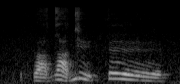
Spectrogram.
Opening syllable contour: low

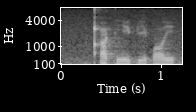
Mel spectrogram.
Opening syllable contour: falling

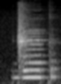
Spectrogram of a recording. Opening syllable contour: high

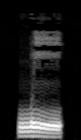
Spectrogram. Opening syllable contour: low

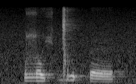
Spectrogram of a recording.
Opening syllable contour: low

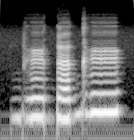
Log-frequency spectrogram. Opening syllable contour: low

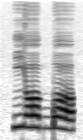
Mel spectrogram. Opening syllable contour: low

